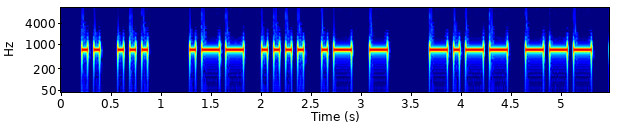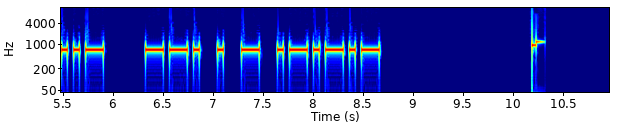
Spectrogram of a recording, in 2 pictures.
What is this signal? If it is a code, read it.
Morse code, heard as a keyed tone, about 21 wpm, 700 Hz. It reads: IS WHAT YOU GET.
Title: Sentences with 7-Word Phrases - Spoken Beginning - 20wpm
